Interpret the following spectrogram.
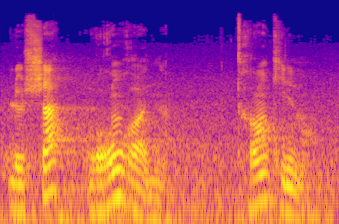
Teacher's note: Si pronuncia R nel fondo della gola.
